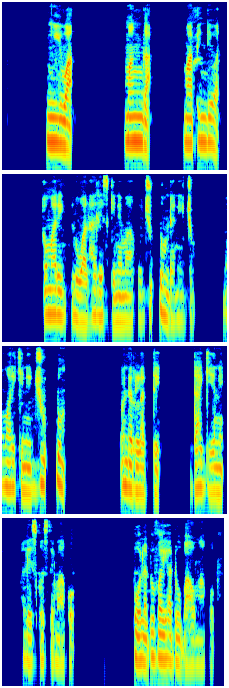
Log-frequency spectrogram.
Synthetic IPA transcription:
ɲiwa | maŋɡa̰ | mapindiwa̰ | ɗɔmaɾiluwalhalɛskinɛmakɔd͡ʒuɗːumdanid͡ʒum | ɗɔmaɾikinɛd͡ʒuɗːum | ɗɔndɛɾladːɛ | daɡɛnɛ | halɛskɔstɛmakɔ̰ | pɔlaɗɔvajhadɔɓa̰wɔmakɔ̰

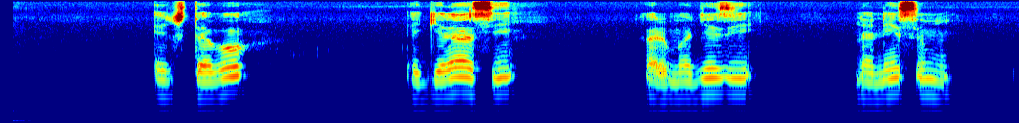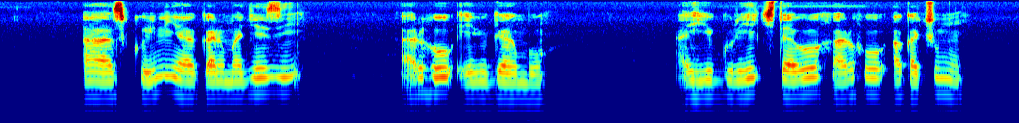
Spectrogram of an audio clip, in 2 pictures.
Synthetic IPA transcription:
e̞ci̥taβo | eɡeɾasi | ka̰ɾḭmaɟe̞zi | nanesimu | ahasi̥kuɾinijakaɾimaɟe̞zi | ha̰ɾiɦo̞ʔe̞βiɡaːmbo̞ | a̰hiːɡuɾije̞ci̥taβo̞haɾiho̞ʔakat͡ʃumu

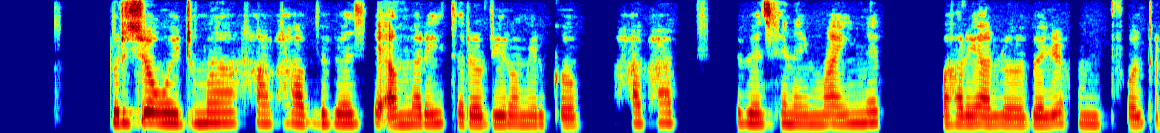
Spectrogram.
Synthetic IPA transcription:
b̥ɨɾziwɔjd̪ɨmːaħaβhaβzɨβɐzħiʔaβmɐɾejt̪ʰɐd̪ɐɾd̪iɾo̞mjɪɾɨkʰːɐβu | ħaβhaβ | zɨβɐzħinajmajɪnːɐt̪̚ | b̥ahɾialːobɐlʕikumt̪ʰɨ̥fɐlt̪ʼud

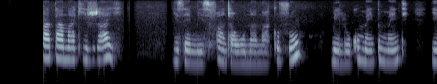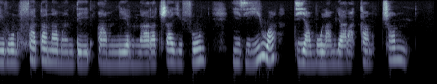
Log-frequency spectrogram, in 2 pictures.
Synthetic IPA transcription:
fat̪anakʰiraj | izejmesi̥faɳɖ͡ʐaunanakiru | milokument̪iment̪i̥ | iɾunifat̪anamand̪eamineɾinaɾaʈ͡ʂaiɾuni̥ | iziiwa | d̪̥iambulamiaɾakamiʈ͡ʂaninii̥

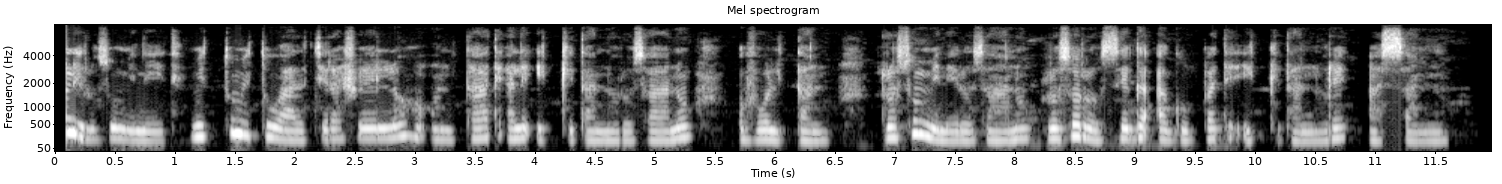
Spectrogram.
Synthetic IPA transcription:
kʊnɪɾɔsʊmɪneːt̪ɪ̥mɪt̪ːʊmɪt̪ːʊwaːlt͡ʃːɪɾɐʃeːlːɔɦɔʔɔnt̪ːaːt̪ɛʔɐlɛʔɪkːɪt̪ɐnːɔɾɔsaːnɔ | ɔfɔlt̪ɐnːɔɾɔsʊmɪnɛɾɔsaːnɔɾɔsɔɾɔsːɛɡɐʔɐɡɔbːɐt̪ɛ̰ʔɪkːɪt̪ɐnːɔɾɛɐsːɐnːɔ

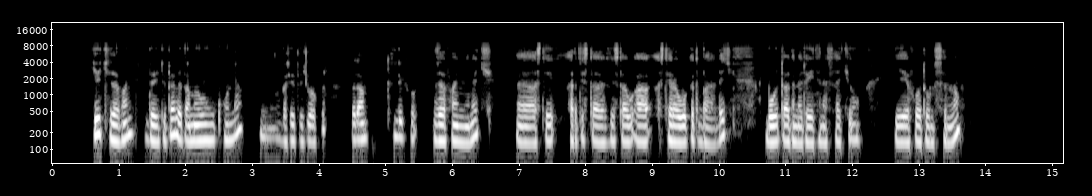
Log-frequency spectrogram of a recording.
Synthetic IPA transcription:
jɛt͡ʃːzəfaɲd̪əit̪jo̞pʼjabət̪ʼamwɨŋkʼunːa | bəse̞t̪ʰo̞t͡ʃːbəkːul | b̥ət̪ʼam | t̪ʰɨlːɨkʼ | zəfaɲːɪnot͡ʃː | aɾt̪ʰist̪st̪ast̪ʰeɾawːɔkʼət̪balalːət͡ʃːbəwʊt̪ʼːat̪ɨnːət̪ʰojɛt̪ʰənəsːat͡ʃːɛw | jɛfo̞t̪ʰo̞mɨsɨlnəw

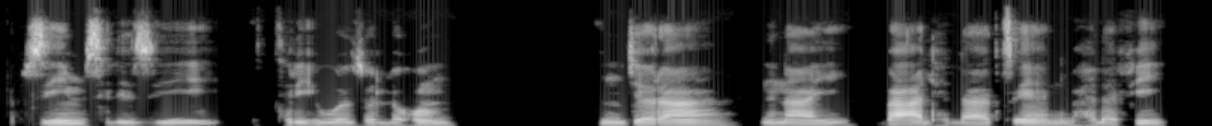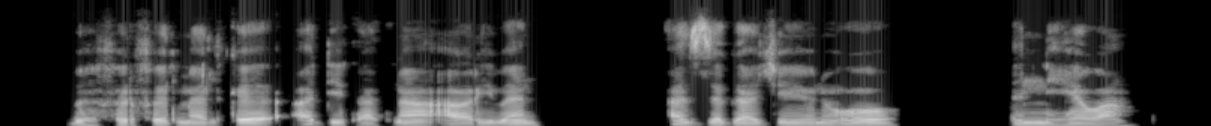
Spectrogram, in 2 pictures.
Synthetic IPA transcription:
abzimɨslizi | ɨt̪ʰːɨɾiʔiwo̞zɐlːɐxum | ʔɨnd͡ʒɐɾanɨnaj | baʕalhɨlaɾt͡sʼenmɐħlɐfi | bɨfɨɾfɨd̪mɐlkʰɐa̰d̪ːe̞t̪ʰat̪naa̰xʼɾiβɐn | ʔazɐɡad͡ʒɐniʔo | ʔɨnːihewa

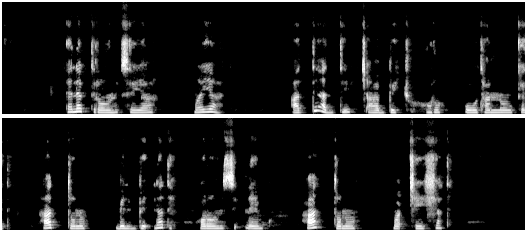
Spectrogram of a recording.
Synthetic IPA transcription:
ʔɛlɛk̚t̪ɪɾoːnɪksɛjaː | mɐjːaːt̪ɛ̥ | ʔɐd̪ːɪɐd̪ːɪt͡ʃʼaːbːɪt͡ʃːʊ̥hɔɾɔ | oːt̪ʰɐnːɔŋkːɛt̪ɛ̥ | hɐt̪ːɔnɔ | bɪlbɪʔːɐt̪ɛ | hɔɾɔnsɪʔːeːm | hɐt̪ːɔnɔ | mɐt͡ʃʼːiːʃːɐt̪ɛ̥

